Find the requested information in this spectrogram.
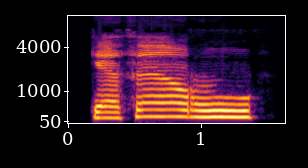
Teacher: نفخم الراء مع إتمام الضم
